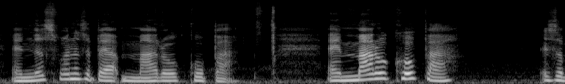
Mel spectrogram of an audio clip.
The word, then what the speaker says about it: Marokopa: So I know there's a place in America called Maricopa but this is Marcupa and it is in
